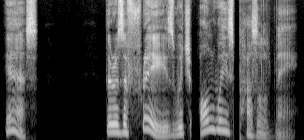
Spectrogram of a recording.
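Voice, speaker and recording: A man's voice: high voice, huge pitch swings, takes it slowly, a little mellow, no echo, clean studio sound, voice pushed up, full character voice. A man doing a brash, exultant young detective. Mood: explaining. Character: excitable young male amateur detective.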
